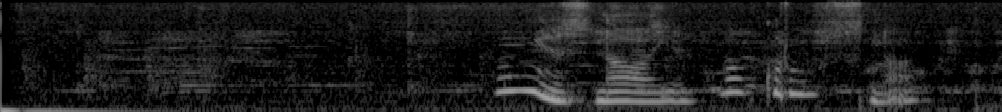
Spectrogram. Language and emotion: Russian, sad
